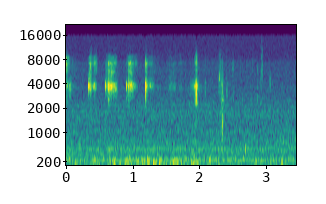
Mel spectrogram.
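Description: Small plastic parts click and tap as hands handle test leads.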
